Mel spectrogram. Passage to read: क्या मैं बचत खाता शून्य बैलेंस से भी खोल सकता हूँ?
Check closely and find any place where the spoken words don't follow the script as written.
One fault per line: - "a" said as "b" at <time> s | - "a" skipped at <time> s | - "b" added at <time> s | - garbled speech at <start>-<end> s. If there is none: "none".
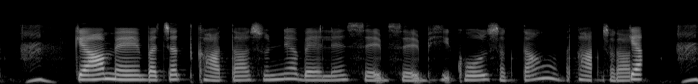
- "से" added at 3.9 s
- garbled speech at 5.7-6.4 s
